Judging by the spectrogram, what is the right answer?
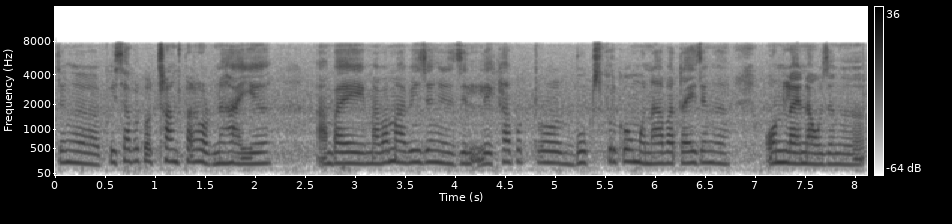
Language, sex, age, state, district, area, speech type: Bodo, female, 30-45, Assam, Goalpara, rural, spontaneous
